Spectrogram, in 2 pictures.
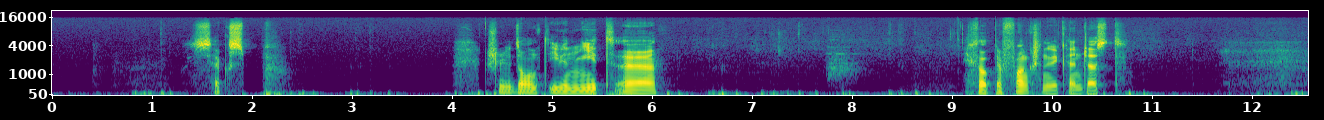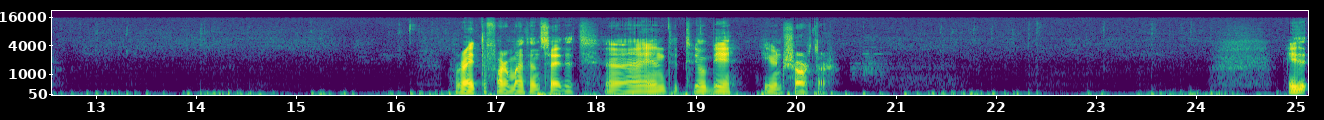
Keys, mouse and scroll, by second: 0.9-2.7 typing, 3.0 alt+/, 4.2 alt+b, 4.4 alt+b, 6.7 Return, 7.2 alt+f, 7.4 alt+f, 7.8 m, 8.3 BackSpace, 8.6 Return, 10.4 alt+f, 10.7 alt+b, 12.5 ctrl+s, 12.9 alt+f, 13.1 alt+f, 13.8-16.7 typing, 17.9 ctrl+p, 18.3 ctrl+n, 18.7 alt+b, 18.8 alt+b, 20.2 alt+d, 20.3 alt+d, 21.1-23.8 typing.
